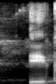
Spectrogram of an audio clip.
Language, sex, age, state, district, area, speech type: Hindi, male, 18-30, Rajasthan, Bharatpur, rural, read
